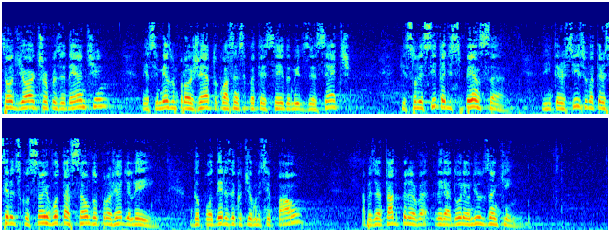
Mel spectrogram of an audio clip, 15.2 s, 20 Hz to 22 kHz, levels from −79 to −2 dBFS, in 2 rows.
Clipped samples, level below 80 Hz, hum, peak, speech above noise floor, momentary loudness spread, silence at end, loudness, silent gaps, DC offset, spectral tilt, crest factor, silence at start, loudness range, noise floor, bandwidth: under 0.1%; -50 dBFS; none; -8 dBFS; 27 dB; 12 LU; 0.05 s; -25 LUFS; none; under 0.1%; -5 dB/octave; 18 dB; 0 s; 3 LU; -51 dBFS; 11.5 kHz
